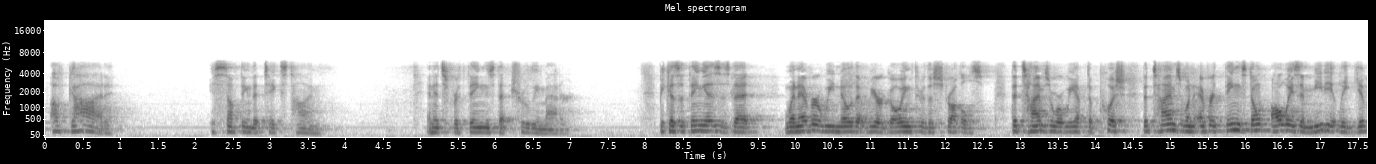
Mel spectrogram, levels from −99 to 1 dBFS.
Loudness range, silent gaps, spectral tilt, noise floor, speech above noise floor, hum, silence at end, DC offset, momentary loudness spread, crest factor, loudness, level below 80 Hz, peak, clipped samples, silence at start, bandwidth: 10 LU; none; -4.5 dB/octave; -73 dBFS; 37 dB; none; 0 s; under 0.1%; 12 LU; 20 dB; -37 LUFS; -74 dBFS; -18 dBFS; under 0.1%; 0.05 s; 6.4 kHz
